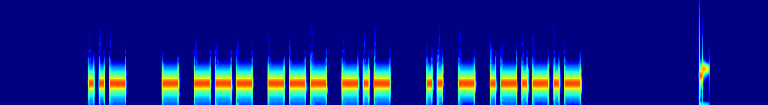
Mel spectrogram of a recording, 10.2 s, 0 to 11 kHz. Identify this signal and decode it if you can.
Morse code, heard as a keyed tone, about 17 wpm, 700 Hz. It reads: U TOOK IT.
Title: Sentences from Top 300 Words and Abbreviations 17wpm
